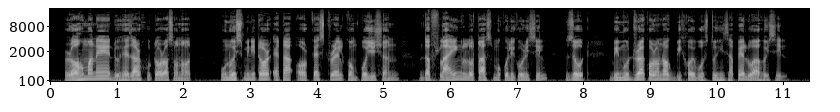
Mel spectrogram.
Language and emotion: Assamese, neutral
